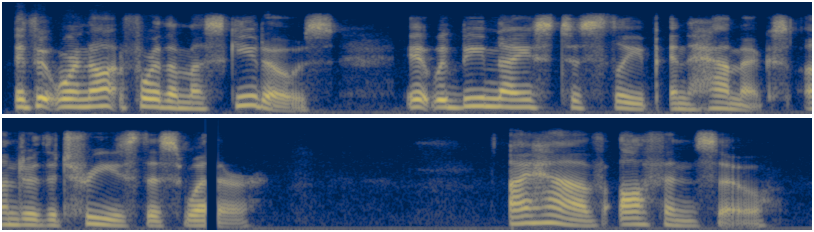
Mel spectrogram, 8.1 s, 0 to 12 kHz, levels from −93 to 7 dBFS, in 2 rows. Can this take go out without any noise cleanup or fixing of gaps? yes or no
no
